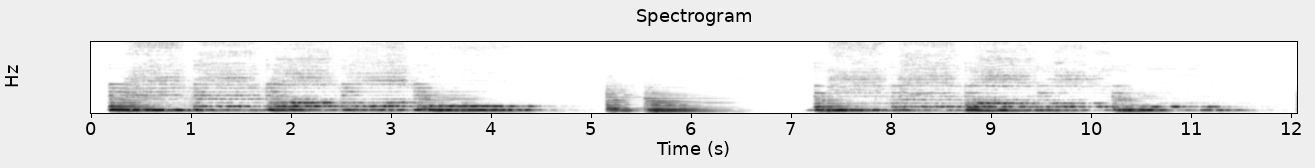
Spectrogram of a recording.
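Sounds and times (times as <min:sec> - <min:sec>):
vocal exercises: 0:00.2 - 0:05.0, 0:07.2 - 0:11.9.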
